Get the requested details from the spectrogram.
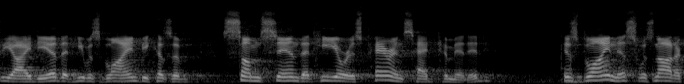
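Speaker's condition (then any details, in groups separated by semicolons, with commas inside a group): No condition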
